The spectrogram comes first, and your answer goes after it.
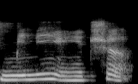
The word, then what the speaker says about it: miniature: every room right so this is this how we pronounce it is miniature right so my grandpa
